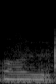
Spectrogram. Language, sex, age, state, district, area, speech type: Urdu, male, 18-30, Delhi, Central Delhi, urban, spontaneous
